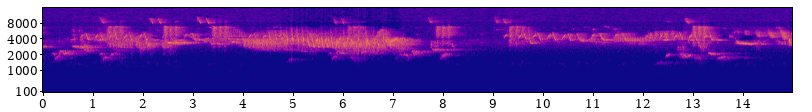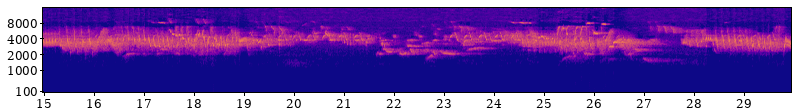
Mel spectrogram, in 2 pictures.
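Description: Songbirds singing in a woodland chorus: long, fast-trilling phrases of several seconds each, overlapping with shorter chirps and calls, with a brief lull about a third of the way in.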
